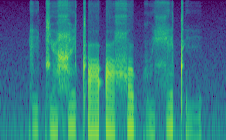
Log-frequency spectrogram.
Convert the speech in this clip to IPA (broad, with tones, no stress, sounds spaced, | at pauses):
k i̤˨˦ c e̤˨ χ i̤˦ tʼ ɒ˨˦ ʔ ɒ˨ χ u˦ kʷ e̤˨ ç i˦ tʼ i̤˨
